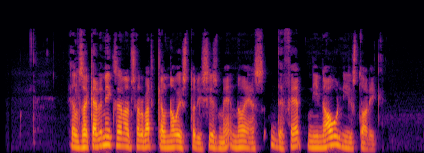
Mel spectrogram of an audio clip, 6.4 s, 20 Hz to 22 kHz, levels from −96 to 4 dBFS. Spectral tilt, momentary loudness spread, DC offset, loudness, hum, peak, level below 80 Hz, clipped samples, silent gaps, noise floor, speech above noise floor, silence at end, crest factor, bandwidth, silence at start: -6.5 dB/octave; 10 LU; under 0.1%; -22 LUFS; none; -2 dBFS; -62 dBFS; under 0.1%; none; -68 dBFS; 47 dB; 0.75 s; 22 dB; 11 kHz; 1.05 s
